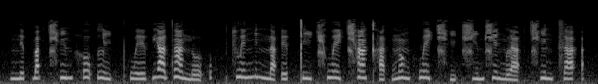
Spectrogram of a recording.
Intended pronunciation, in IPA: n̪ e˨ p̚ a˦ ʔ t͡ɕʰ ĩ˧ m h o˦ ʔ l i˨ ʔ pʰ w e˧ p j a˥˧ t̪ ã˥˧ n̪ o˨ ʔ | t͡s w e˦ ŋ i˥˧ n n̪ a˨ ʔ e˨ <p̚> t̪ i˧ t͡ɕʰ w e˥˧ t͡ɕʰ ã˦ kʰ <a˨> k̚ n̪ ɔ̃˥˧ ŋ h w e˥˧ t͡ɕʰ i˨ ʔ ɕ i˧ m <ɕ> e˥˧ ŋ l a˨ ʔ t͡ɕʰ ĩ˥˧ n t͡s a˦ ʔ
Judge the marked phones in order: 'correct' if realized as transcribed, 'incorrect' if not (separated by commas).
correct, correct, correct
